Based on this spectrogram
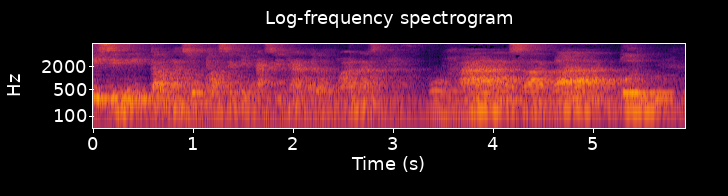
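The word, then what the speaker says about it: محاسبة: termasuk klasifikasinya adalah muanas muhasabatun tetapi dalam pengucapan kalau kita diwakaf kalau kita berhenti maka yang Tun ini cukup dibaca ha Muhasabah tapi jangan lupa ada Alif berarti di panjangkan fathahnya kalau ada Alif kalau ada iya kasrahnya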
